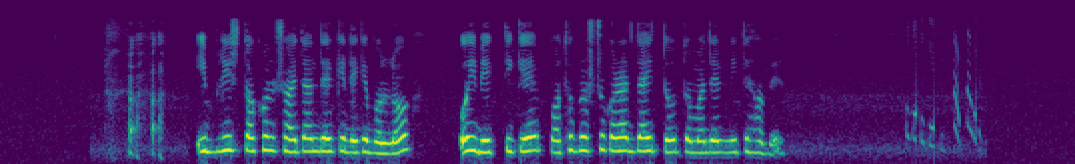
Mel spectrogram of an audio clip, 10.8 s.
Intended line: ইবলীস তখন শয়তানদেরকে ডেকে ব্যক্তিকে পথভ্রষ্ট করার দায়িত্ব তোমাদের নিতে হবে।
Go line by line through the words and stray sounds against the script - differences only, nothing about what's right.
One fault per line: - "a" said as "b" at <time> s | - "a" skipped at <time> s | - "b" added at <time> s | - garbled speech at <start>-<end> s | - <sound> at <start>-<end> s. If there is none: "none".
- laugh at 1.0-1.7 s
- "বলল ঐ" added at 3.8 s
- chirp at 9.0-9.8 s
